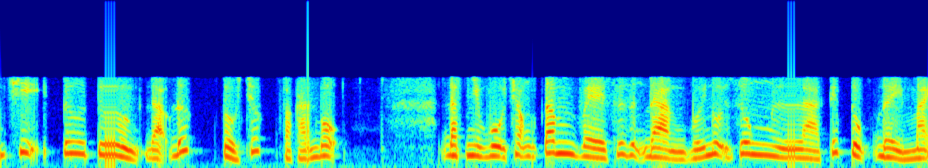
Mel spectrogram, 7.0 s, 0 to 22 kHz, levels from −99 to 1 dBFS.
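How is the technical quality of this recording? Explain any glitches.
The recording has two problems: codec damage throughout and four short stutters.

G.726 ADPCM at 24 kbit/s runs the whole clip. The codec sends only three bits per sample, each describing the difference from an adaptive prediction of the waveform. That coarse step size leaves plainly audible quantisation noise: a harsh, rasping hiss that rises and falls with the speech level. The band also stops at about 3.9 kHz, so the speech sounds narrow and telephone-like.

A repeated buffer occurs four times. New audio failed to reach the output in time, so the device replayed the last block. Each block is about 21 ms long, which fits a 1024-sample buffer. The first is at 0.79–0.88 s, between "trị tư" and "đạo đức tổ chức", where the block plays four extra times and makes a brief buzzy stutter. The second, at 2.30–2.33 s, repeats once. 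The third, at 3.99–4.01 s, repeats once between "đặt nhiệm vụ trọng" and "tâm về xây dựng". The fourth, at 5.91–5.97 s, follows "với nội dung" and repeats three times. The single repeats sound like clicks, and each repeat has a hard join. Little or no audio is skipped.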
